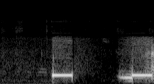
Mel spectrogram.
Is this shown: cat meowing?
no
